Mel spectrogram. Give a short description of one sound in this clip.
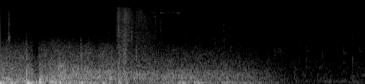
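Quick footsteps rustle through grass.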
